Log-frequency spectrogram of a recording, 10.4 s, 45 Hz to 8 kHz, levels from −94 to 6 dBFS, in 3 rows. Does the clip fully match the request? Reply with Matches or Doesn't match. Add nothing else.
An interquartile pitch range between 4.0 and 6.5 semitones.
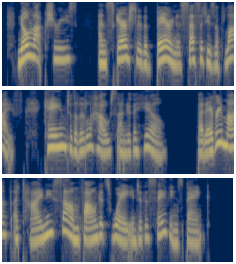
Matches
